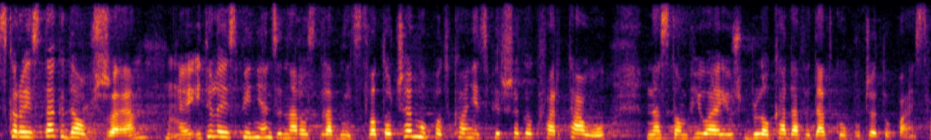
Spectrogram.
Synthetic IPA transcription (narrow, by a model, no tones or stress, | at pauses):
skɔɾɔjɛst̪tːaɡd̪ɔbʐɛ | it̪ɘlɛjɛst̪̚pʲjeɲɛnd̪zɘnaɾɔzd̪ɾavɲit̪st̪fɔt̪ɔt͡ʂɛmupɔt̪kɔɲɛt̪spʲjɛɾfʂɛɡɔkfaɾt̪awu | nast̪ɔmpʲiwajuʐblɔkad̪avɘd̪at̪kubudʐɛt̪upã̰j̃st̪fa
